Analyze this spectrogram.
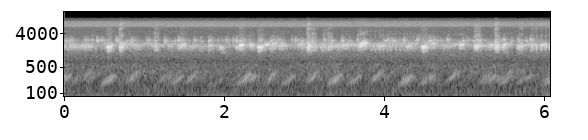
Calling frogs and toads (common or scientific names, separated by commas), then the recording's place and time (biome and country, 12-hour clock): Bischoff's tree frog, Leptodactylus latrans, Cochran's lime tree frog
Atlantic Forest, Brazil, 1:30am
